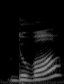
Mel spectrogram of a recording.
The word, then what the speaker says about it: Dubois: Y también en Bélgica, por ejemplo, se utiliza o existe mucho el apellido Dubois, ¿se pronuncia?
